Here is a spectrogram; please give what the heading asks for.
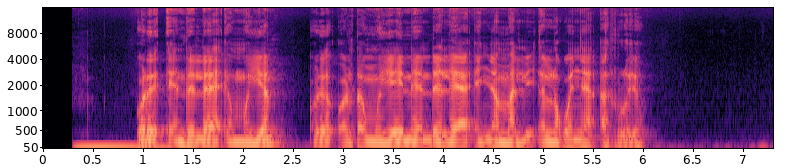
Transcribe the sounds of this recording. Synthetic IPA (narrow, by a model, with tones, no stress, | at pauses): o˦ɾe˨ʔɛ˨ndɛ˨lɛ˦a˨ʔe˨mo˨ja˦n | o˦ɾe˨ʔo˨lta˨mo˨ja˦i˦nɛː˨ndɛ˨lɛ˦ja˨ʔe˨ɲa˦ma˨li˦ʔɛ˦lo˦ko˦ɲa˦ʔa˨ɾwo˨jo˦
